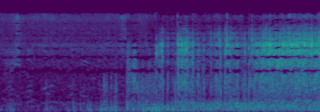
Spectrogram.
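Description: Wind buffeting the microphone: faint voices at first, then about a second and a half in the noise jumps up loud and stays steady.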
